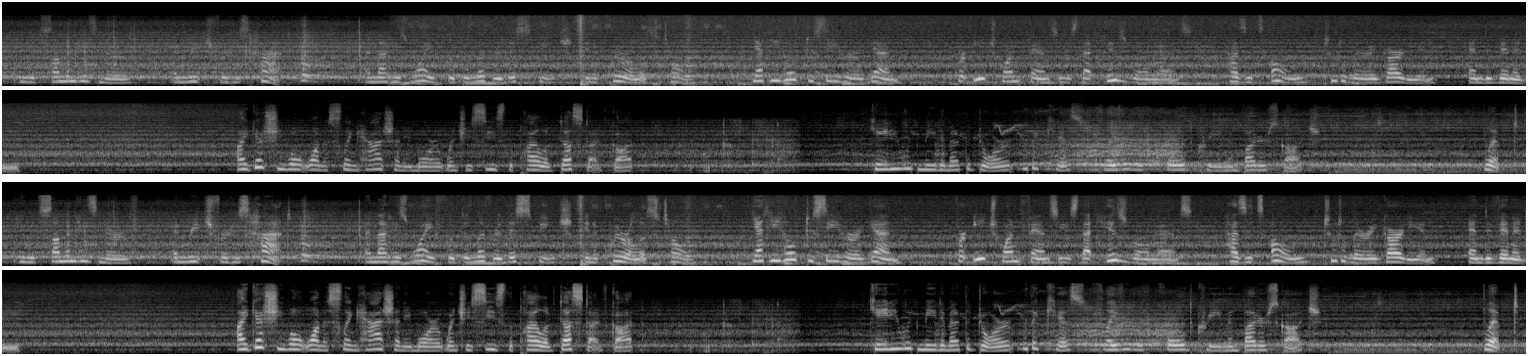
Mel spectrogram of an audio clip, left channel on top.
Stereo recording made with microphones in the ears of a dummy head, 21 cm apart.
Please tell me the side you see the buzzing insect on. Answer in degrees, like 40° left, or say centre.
20° left.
